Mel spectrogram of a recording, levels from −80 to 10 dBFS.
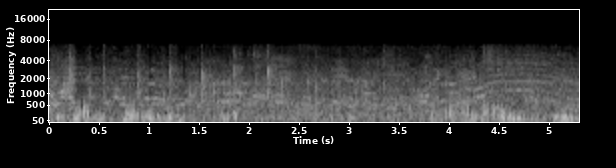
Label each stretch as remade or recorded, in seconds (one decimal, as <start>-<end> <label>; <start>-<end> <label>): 0.0-2.0 remade; 2.0-2.7 recorded; 2.7-5.3 remade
